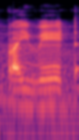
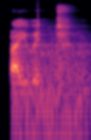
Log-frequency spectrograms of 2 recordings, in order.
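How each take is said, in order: First: The last syllable has a full 'ate' vowel. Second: The last syllable has a short, reduced vowel. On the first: The speaker calls it wrong. "If you speak it like this then it is wrong." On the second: The speaker calls it right. "This word must be प्राइवेट।"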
